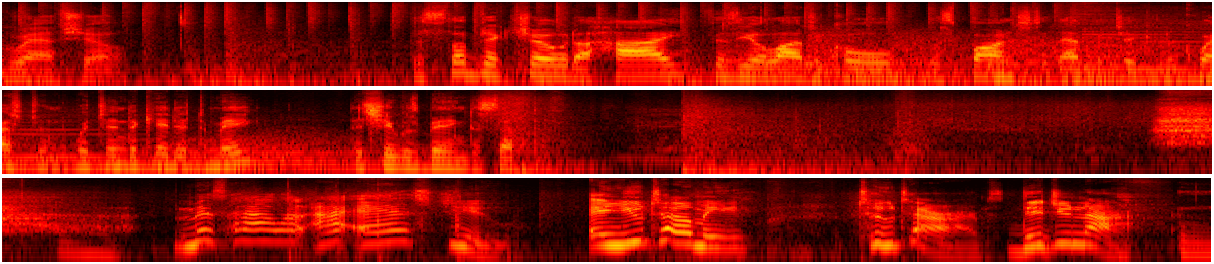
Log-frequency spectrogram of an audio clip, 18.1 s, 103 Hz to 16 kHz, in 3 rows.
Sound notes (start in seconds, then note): 10.2 audience murmuring; 11.8 sighs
